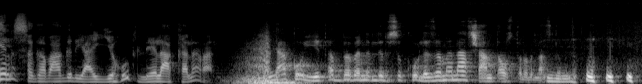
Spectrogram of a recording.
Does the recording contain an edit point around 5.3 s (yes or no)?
no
